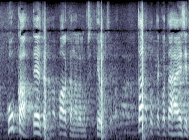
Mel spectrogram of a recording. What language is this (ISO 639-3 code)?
fin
